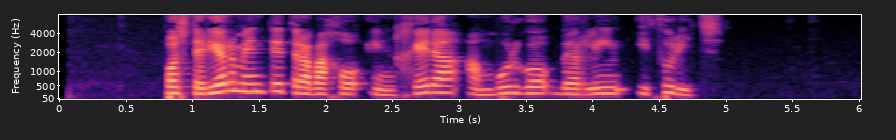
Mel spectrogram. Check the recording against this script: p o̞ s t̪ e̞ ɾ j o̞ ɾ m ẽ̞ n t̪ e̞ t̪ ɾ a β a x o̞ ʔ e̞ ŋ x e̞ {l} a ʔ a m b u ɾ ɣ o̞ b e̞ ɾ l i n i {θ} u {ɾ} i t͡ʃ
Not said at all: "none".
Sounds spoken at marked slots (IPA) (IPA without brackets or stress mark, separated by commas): ɾ, θ, ɾ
